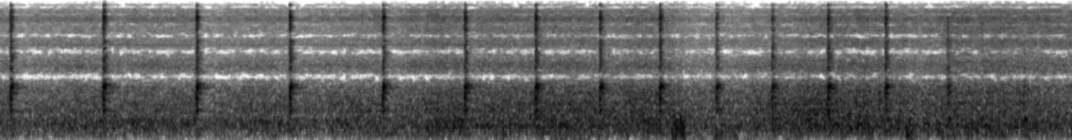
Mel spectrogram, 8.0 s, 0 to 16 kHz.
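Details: 1999 Toyota Avalon, rear driver's side wheel after mounting two new rear tires: a sharp, regular ticking that quickens with speed; suspected brake noise, not confirmed.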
